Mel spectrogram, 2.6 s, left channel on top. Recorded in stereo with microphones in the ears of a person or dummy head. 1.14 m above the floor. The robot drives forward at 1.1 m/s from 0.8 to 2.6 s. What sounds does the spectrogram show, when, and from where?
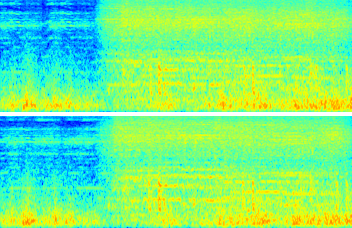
Only background noise.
